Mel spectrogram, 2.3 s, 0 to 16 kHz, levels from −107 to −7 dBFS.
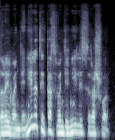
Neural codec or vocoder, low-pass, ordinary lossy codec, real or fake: none; 14.4 kHz; AAC, 64 kbps; real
